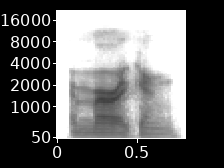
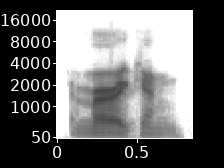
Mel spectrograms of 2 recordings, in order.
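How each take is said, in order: Both takes have the same delivery.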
